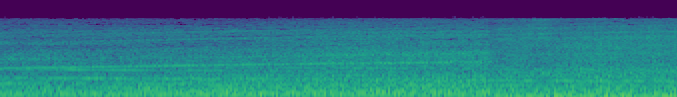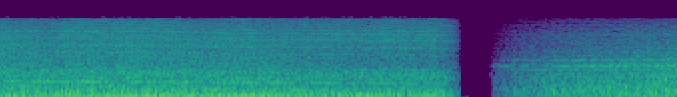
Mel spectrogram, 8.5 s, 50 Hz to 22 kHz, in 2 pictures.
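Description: Jet fighter engine roars steadily during takeoff in the video game Ace Combat 7, loud and continuous with a rising whine, cutting out abruptly near the end before resuming.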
